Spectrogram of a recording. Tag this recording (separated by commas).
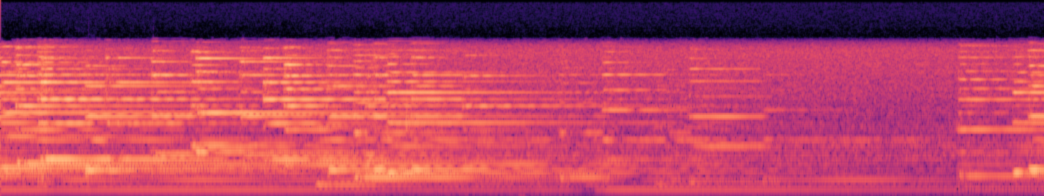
Harp, Pizzicato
